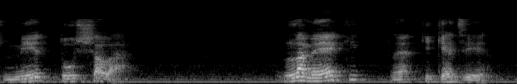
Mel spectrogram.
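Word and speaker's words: מְתוּשֶׁלַח: quer dizer em hebraico, ou é pronunciado em hebraico, Metushalá. Então, nós temos o Ben com Shevá, o Tav, o U, o Shin, o A, o Lamed, outro A e o Het. Então, nós lemos Metushalá.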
